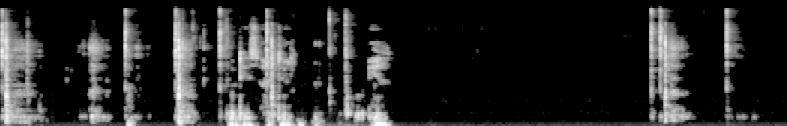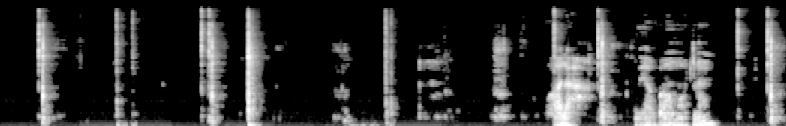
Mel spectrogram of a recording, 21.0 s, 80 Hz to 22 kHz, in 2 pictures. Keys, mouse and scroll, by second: 0.7 Tab, 4.8 g, 10.1-13.6 drag, 12.4 g, 14.1 Tab, 16.0 /, 18.3-20.9 drag, 19.2-19.9 scroll up 1, 19.9-20.7 scroll up 1.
